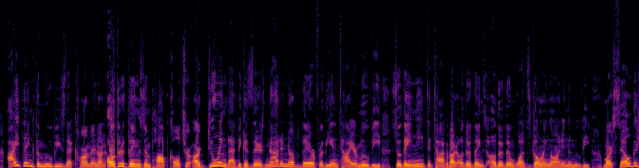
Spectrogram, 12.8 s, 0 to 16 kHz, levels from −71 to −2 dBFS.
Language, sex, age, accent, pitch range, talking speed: English, male, 30-49, American, 145-185 Hz, 195 wpm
